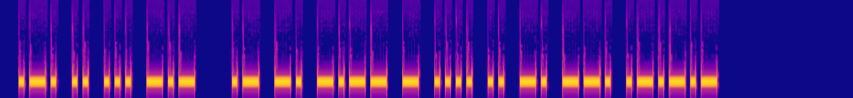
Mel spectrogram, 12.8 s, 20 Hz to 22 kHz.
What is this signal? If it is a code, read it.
Morse code, heard as a keyed tone, about 16 wpm, 700 Hz. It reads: RISK ANYTHING.
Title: Sentences from Top 1000 Words - Review Part 4 - 15wpm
